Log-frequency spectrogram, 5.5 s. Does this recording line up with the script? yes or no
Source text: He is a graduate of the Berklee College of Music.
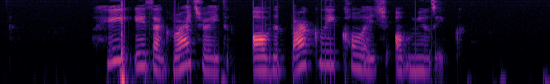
yes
